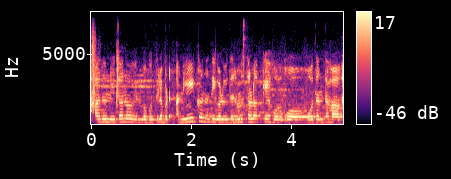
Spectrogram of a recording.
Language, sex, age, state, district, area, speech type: Kannada, female, 18-30, Karnataka, Kolar, rural, spontaneous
